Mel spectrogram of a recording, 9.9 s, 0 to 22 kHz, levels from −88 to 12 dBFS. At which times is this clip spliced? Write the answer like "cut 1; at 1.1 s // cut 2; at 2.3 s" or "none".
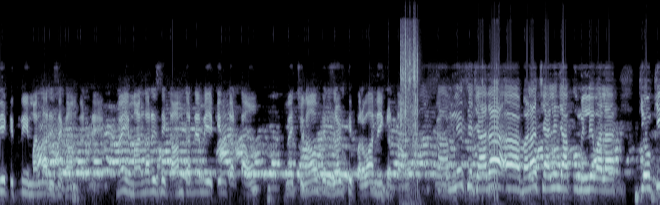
cut 1; at 6.6 s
